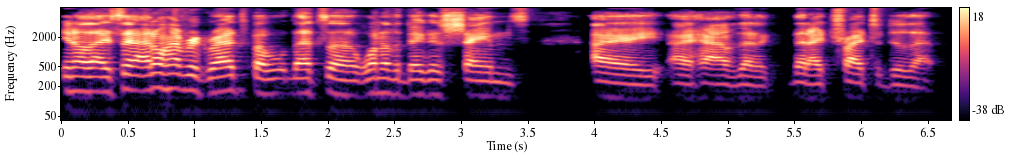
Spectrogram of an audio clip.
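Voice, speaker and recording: A man's voice: medium pitch, steady tone, normal speed, fairly bright tone. A young man from Mexico with a Mexican accent, hosting a podcast in a casual, reflective chat and often restarting his sentences. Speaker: podcast host.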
